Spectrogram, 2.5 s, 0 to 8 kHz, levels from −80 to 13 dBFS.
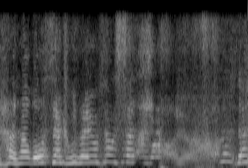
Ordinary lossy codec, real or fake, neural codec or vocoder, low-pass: none; fake; codec, 16 kHz in and 24 kHz out, 0.4 kbps, LongCat-Audio-Codec, four codebook decoder; 7.2 kHz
